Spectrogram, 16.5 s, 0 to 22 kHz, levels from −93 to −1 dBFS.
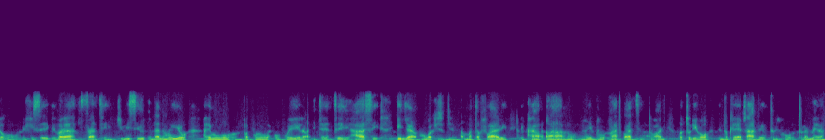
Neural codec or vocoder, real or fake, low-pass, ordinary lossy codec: codec, 16 kHz, 1 kbps, FreqCodec, larger model; fake; 7.2 kHz; Opus, 32 kbps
